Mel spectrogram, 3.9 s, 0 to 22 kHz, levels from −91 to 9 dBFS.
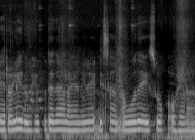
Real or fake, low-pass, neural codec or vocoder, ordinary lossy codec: real; none; none; none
